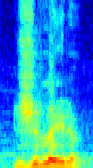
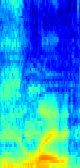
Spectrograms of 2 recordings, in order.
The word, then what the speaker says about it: geleira: how it's said in Angola, but it's familiar: geleira. Is it the fridge? Geladeira in Brazil, Portugal frigorífico, Angola geleira. Really, geleira?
